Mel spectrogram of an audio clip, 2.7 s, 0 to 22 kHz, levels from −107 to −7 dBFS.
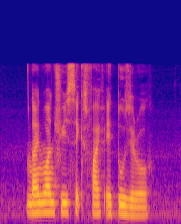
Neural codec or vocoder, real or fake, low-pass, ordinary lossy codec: none; real; none; none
